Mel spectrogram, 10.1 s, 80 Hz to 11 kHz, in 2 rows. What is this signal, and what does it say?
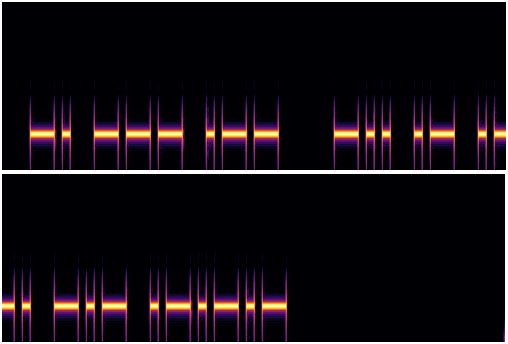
Morse code, heard as a keyed tone, about 15 wpm, 700 Hz. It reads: NOW DARK.
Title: Sentences from Top 700 Words 15wpm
